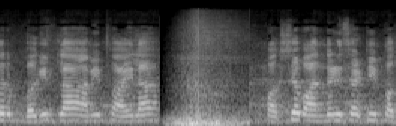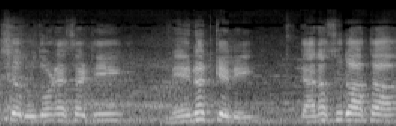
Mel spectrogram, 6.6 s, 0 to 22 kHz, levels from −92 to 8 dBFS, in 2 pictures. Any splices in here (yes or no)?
yes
